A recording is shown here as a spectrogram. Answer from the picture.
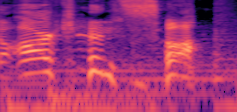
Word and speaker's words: Arkansas: I have both games the pronunciation with the accent on the second syllable with the sound of an ah in man and the sounding of the terminal S is an innovation to be discouraged while there is no legal punishment for the mispronunciation of the state it is technically illegal to call the state anything other than Arkansas oh my God I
